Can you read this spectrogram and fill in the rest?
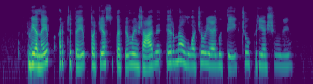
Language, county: Lithuanian, Kaunas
